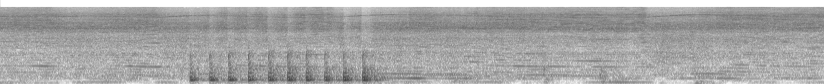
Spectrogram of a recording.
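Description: A burst of rapid light hammer taps, about eight a second for nearly two seconds, over a loud steady hiss that runs throughout.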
